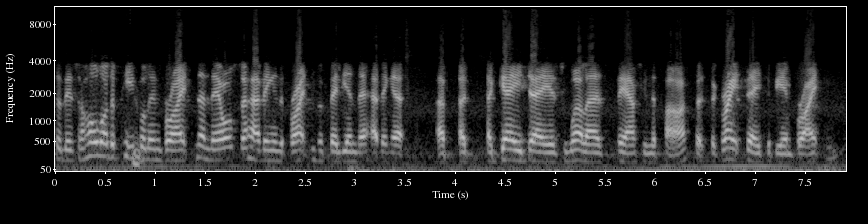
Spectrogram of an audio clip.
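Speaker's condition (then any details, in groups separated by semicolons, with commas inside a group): No condition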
